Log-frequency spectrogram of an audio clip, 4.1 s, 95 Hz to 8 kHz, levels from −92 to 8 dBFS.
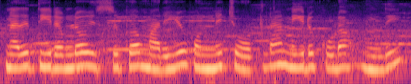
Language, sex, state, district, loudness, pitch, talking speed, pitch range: Telugu, female, Telangana, Mahabubabad, -11 LUFS, 235 Hz, 130 wpm, 225-250 Hz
